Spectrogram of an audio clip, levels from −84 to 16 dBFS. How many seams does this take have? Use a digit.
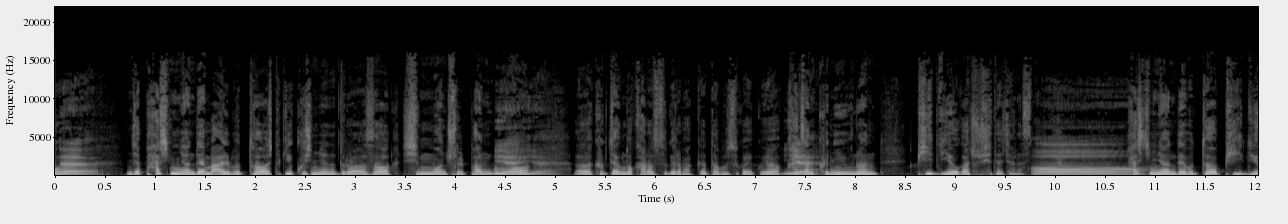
3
